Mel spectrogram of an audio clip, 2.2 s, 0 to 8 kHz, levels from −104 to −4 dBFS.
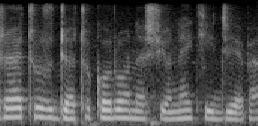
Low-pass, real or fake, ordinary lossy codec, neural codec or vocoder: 7.2 kHz; fake; none; codec, 24 kHz, 0.9 kbps, WavTokenizer, medium speech release version 2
